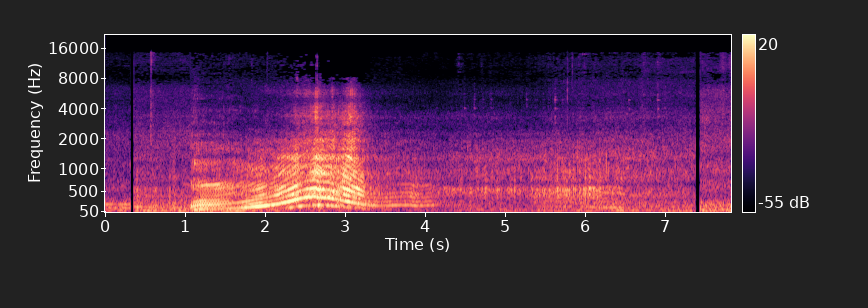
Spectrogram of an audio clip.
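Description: A car engine revving up hard, its note climbing for about a second and a half and then dropping back, before settling to a lower steady drone under general city traffic.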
